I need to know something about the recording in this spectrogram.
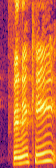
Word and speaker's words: finicky: Finicky is probably a new word in your vocabulary, so let's focus on the sounds. Fin, ick, e. Now, we're going to put the syllable stress on the first sound.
